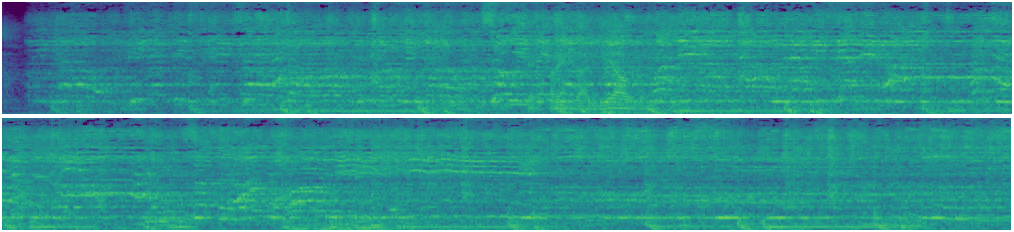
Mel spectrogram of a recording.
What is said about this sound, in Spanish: ¿Usted escucha a la gente aplaudiendo? ¿Usted escucha a la gente gritando?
